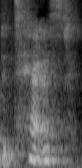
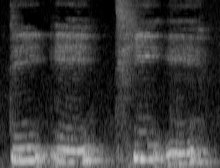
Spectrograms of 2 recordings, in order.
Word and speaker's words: detest: define is this word detest. D-E-T-E-S-T. That's a two-syllable word. Detest. The E in this word is not necessarily long. It's schwa. It's more of a to more of a short U sound.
